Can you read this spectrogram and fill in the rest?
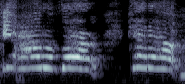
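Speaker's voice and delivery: acted, very high, anxious, drawn-out yell. Retelling reacting to a tense book scene: imitating shouting at a book. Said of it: "I'm shouting at the book".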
